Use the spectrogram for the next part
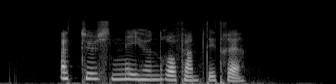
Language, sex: Norwegian, female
